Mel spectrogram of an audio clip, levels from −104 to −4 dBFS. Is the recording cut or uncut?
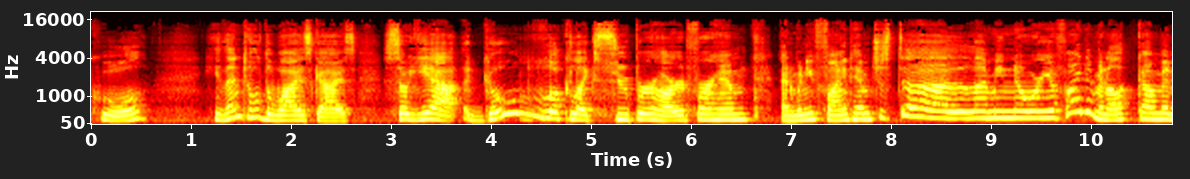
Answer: uncut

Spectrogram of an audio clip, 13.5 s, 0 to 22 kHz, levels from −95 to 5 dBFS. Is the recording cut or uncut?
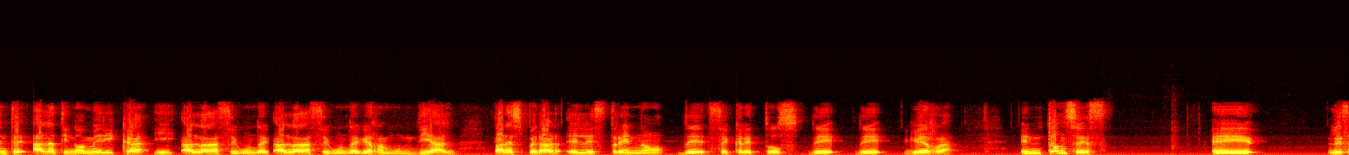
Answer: cut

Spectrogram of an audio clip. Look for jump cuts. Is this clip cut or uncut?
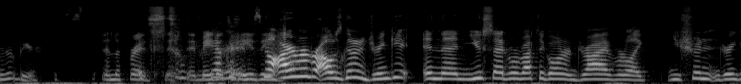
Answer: uncut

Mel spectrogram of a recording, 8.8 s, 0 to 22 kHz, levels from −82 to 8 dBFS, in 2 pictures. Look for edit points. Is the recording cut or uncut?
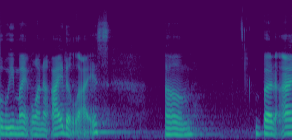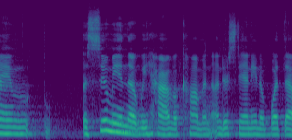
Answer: uncut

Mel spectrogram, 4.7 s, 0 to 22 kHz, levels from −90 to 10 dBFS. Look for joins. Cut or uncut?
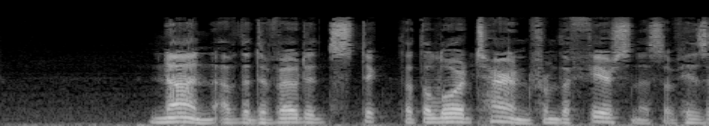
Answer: cut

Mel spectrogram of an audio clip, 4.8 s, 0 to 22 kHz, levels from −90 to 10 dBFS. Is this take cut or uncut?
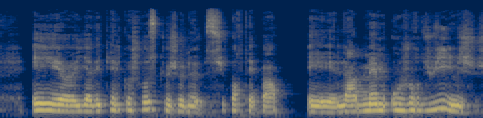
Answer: uncut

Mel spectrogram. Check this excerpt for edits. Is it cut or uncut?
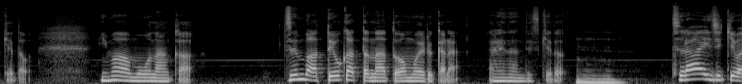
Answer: uncut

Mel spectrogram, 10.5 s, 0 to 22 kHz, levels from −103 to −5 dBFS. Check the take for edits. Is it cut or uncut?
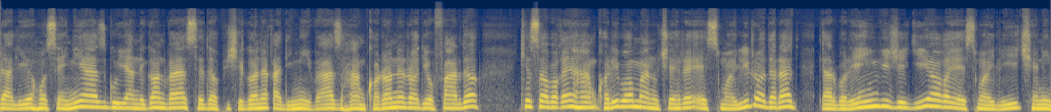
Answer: uncut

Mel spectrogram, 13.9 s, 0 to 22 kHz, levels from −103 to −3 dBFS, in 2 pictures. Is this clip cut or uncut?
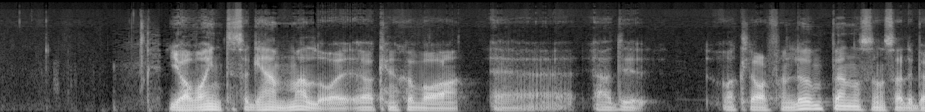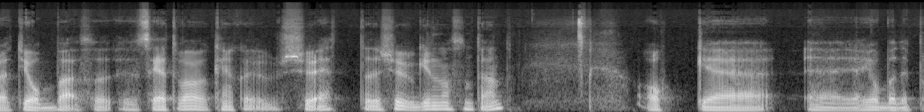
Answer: cut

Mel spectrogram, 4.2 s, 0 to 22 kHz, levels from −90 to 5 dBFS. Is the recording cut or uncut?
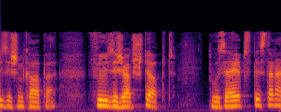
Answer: cut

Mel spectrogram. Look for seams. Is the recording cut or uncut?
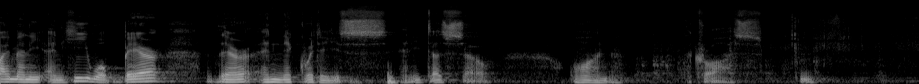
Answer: uncut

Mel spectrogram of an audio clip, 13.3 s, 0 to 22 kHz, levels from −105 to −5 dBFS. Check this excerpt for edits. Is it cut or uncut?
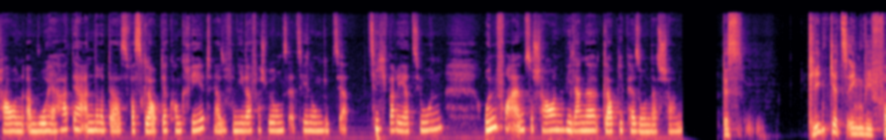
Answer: uncut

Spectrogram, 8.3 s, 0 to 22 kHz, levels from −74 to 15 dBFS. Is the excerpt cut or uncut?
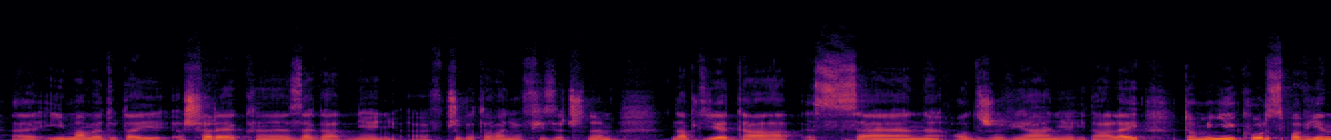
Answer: cut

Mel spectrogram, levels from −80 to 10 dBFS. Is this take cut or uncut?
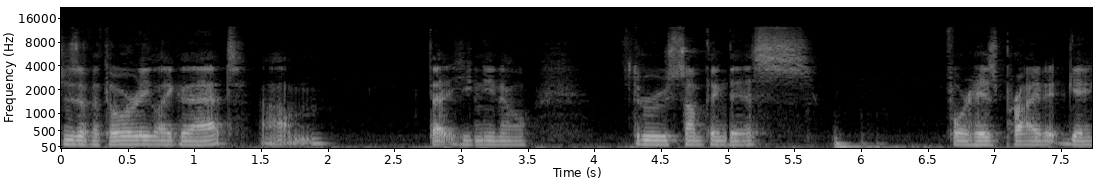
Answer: cut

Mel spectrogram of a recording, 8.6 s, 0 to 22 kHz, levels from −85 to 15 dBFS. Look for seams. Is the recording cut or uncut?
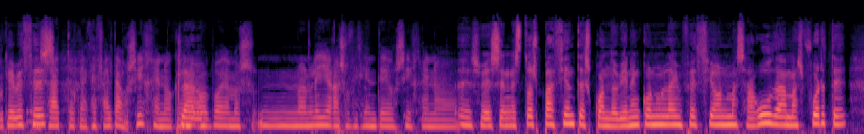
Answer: uncut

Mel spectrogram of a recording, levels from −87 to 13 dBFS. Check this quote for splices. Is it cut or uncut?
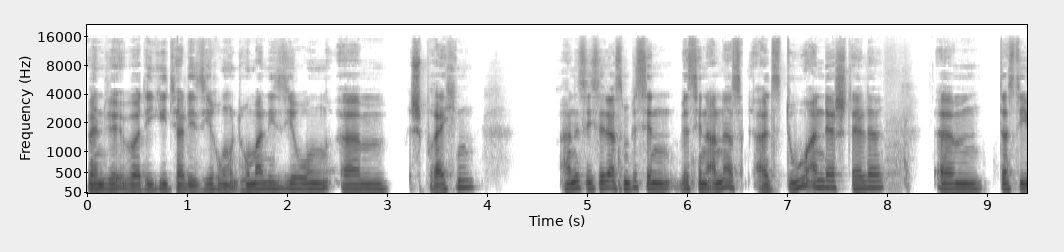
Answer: cut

